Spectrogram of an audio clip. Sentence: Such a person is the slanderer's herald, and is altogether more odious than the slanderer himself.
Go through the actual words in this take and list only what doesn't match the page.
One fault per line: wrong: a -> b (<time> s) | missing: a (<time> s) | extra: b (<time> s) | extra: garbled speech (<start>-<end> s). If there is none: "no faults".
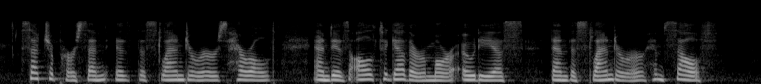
no faults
